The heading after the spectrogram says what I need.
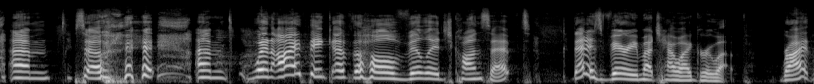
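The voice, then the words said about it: Slight American accent. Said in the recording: “You know, I'm American. I'm sure you've noticed. ... Can you hear the accent? Just a little.”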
